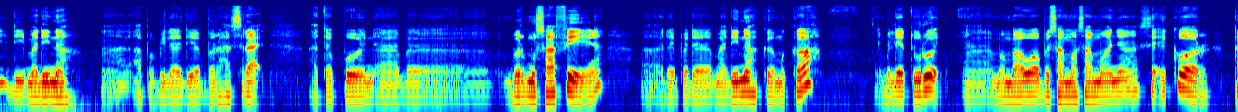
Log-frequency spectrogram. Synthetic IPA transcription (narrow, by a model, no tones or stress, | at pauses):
dimãdinahə̰apabiladiabərɦasɾat̪̚ | at̪awpʊnəbə | bərmusafɪrja | ə̰daɾipadamãdinahkəməkah | bəliawt̪uɾʊt̪̚əmə̃mbawabərsamãsamãɲãsɛʔkɔrk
